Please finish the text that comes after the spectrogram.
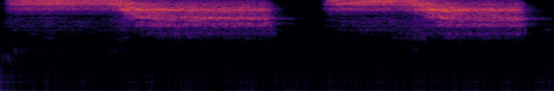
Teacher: Once as you say sh, and you're going to notice that your tongue is going to slip up higher and it's going to be starting at the beginning of the hard palate, between the hard palate and the beginning of the alveolar ridge. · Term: post-alveolar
